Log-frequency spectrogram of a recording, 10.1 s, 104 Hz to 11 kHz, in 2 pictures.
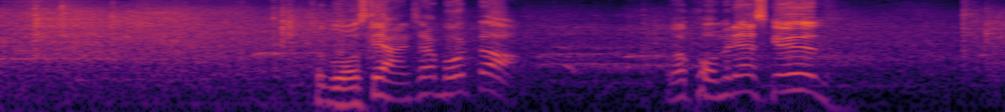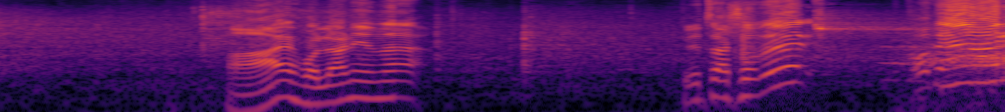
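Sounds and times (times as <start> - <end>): indoor ice rink background: 0.0 - 10.0
hockey stick hitting puck: 4.8 - 5.3, 7.2 - 8.0.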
